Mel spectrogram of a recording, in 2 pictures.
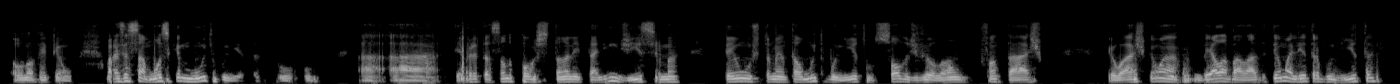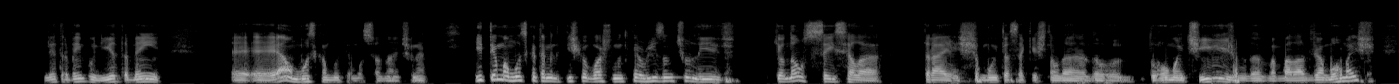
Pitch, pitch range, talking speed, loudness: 115 Hz, 105-140 Hz, 180 wpm, -26 LUFS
